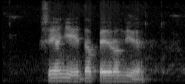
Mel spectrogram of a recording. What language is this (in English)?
Guarani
